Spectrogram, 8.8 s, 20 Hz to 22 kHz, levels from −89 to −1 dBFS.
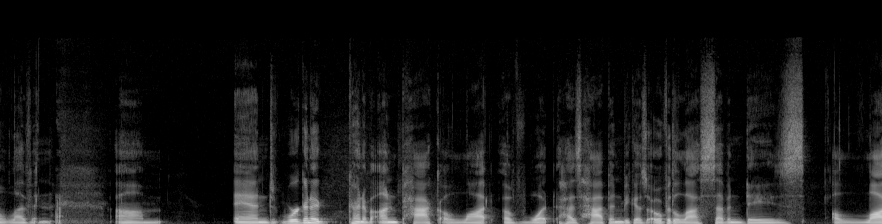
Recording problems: abrupt cut into speech; at the start and the end

